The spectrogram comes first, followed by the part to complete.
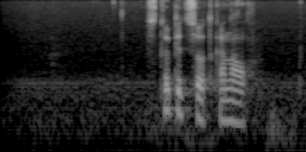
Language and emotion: Russian, neutral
